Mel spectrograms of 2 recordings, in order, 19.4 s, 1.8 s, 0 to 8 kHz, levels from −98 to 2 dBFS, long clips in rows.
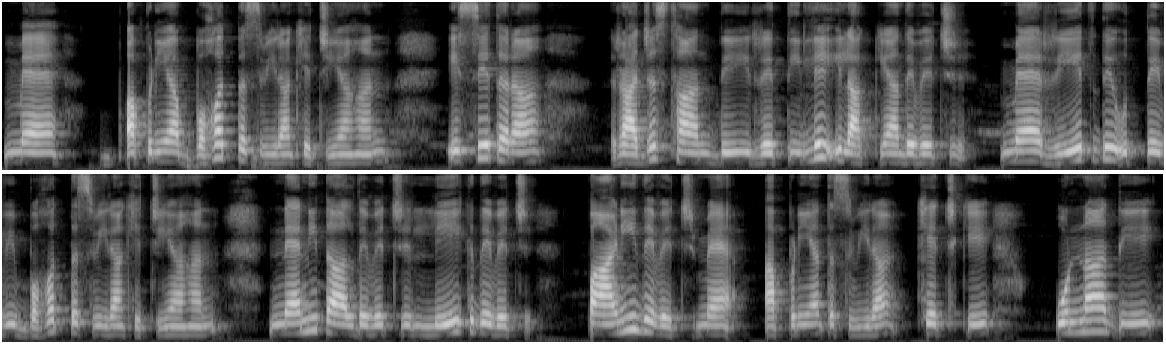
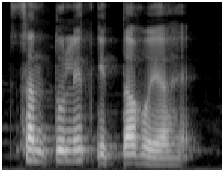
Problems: none marked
